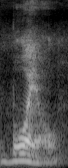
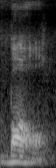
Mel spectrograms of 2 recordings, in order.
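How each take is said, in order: First: The word has an 'oy' vowel, like 'boil'. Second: The word has an 'aw' vowel, like 'ball'. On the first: "I don't say the word boil" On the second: "I say ball. B O L L"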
